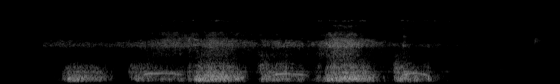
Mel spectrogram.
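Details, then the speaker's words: Teaching example of wheezes: a high-pitched musical, flute-like whistle heard throughout the lungs, mainly on breathing out, from airways narrowed by bronchoconstriction. "first up is the wheezes which we call the whistle sounding a lot like this"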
